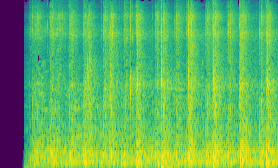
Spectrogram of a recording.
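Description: Steady rhythmic percussive beats, about four a second, over a continuous background of hall noise, starting a moment in.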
